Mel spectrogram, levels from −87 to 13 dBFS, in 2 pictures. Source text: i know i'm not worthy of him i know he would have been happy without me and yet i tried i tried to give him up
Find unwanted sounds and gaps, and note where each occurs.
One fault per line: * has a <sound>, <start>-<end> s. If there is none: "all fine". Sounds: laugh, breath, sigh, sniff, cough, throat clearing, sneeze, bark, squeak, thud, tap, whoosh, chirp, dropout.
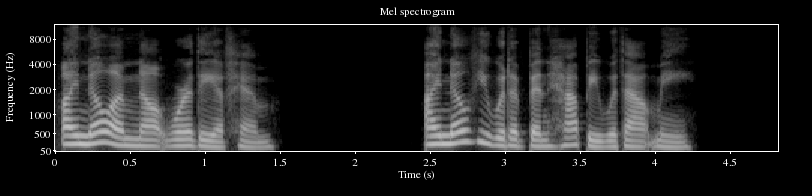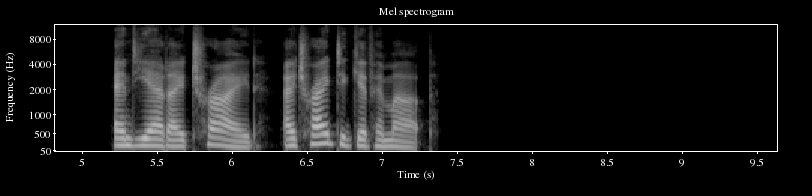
all fine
